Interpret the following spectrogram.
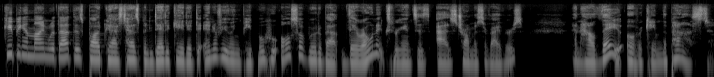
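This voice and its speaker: This Southern US woman hosts a podcast interview as a relaxed, friendly chat, laughing often. She speaks fairly quickly in a low, dark, creaky voice with lively intonation, recorded close and dry with no room sound.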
